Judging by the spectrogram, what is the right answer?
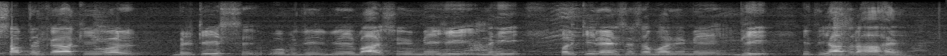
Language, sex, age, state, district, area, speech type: Hindi, male, 60+, Uttar Pradesh, Ayodhya, rural, read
